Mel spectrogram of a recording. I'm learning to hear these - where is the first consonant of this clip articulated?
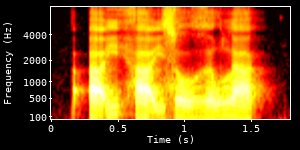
throat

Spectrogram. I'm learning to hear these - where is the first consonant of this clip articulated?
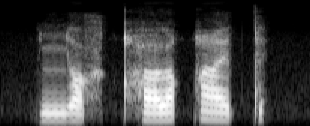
palate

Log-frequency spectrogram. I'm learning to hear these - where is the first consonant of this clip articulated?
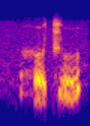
throat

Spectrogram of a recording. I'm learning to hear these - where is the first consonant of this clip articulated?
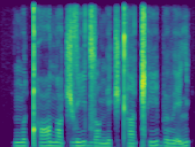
velum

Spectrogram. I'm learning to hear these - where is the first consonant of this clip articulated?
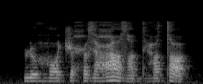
retroflex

